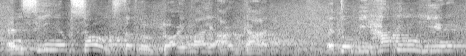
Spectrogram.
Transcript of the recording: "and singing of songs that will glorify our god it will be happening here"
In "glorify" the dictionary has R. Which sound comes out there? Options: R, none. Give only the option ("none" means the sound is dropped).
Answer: R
